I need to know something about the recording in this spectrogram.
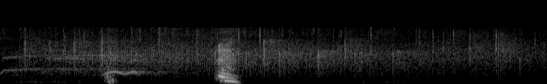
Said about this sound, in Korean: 제가 시한 구절을 외웠습니다. 보통 시를 낭독하면 박수들을 치거든요.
